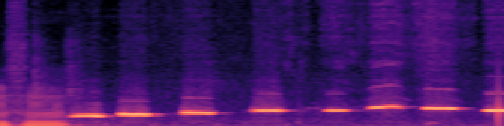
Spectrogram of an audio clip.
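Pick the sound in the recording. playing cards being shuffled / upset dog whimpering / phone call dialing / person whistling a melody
person whistling a melody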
